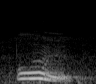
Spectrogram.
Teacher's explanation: a child might pronounce the spoon as poon because S sound is eliminated. So that is total dissimulation.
